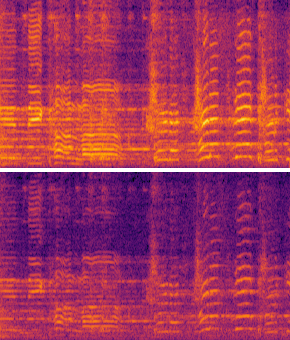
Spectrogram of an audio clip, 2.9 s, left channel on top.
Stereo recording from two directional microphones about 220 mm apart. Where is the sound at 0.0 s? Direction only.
50° left (ahead or behind).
